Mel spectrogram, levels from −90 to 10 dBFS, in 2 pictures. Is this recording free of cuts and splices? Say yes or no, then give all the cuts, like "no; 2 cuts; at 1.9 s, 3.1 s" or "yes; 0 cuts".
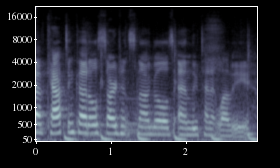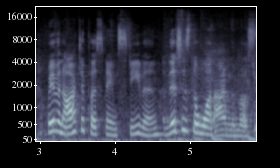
no; 1 cut; at 4.6 s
